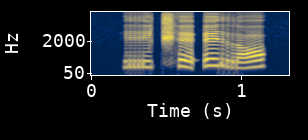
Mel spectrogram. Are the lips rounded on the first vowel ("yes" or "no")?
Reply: no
